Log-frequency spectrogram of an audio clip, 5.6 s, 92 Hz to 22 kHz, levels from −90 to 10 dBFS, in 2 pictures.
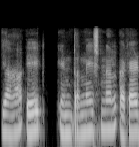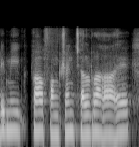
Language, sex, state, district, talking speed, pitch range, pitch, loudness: Hindi, male, Telangana, Hyderabad, 95 wpm, 155-170 Hz, 165 Hz, -16 LUFS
